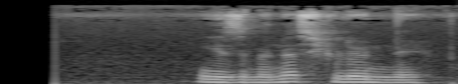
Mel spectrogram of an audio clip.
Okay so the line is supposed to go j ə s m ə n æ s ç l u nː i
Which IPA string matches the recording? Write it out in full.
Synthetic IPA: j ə z m ə n æ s ç l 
